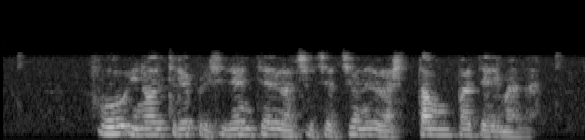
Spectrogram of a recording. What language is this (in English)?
Italian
